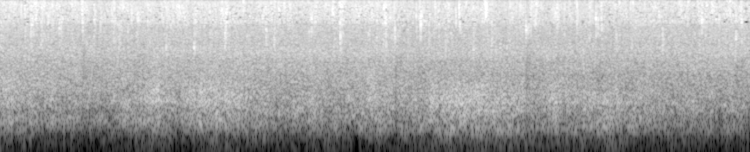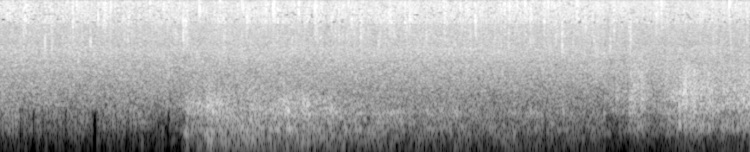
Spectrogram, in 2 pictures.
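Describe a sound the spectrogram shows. Steady rain falls and patters on wet pavement outdoors.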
